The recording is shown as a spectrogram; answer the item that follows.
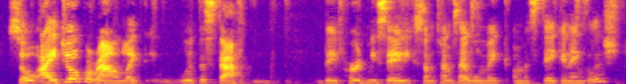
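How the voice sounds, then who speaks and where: A woman's voice: mid-range voice, steady tone, moderate pace, a bit bright, slight background noise. A middle-aged school principal, a woman whose first language is Spanish, speaking earnestly and at length. She circles back on her words and checks in with "right?" in a mid-range voice. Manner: earnest, repeats herself, frequent "right?" tags. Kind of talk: interview answers.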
